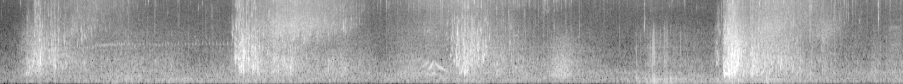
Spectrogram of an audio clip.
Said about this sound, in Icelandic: með því að heyra sjóin klappa steinunum á geldingarnesi.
